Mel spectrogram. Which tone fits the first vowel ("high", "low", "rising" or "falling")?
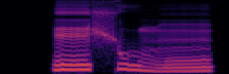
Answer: high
